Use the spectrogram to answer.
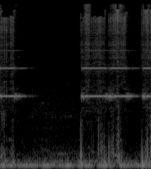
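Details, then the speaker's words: Dermatology office procedure by a board-certified dermatologist on a skin bump with a part sent to confirm: steady high-pitched electronic tone in bursts, electrosurgical unit running during electrodesiccation of the wound. "careful my foot buzzing noise you're going to hear just it a little bit"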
